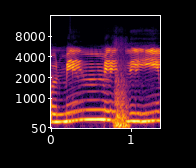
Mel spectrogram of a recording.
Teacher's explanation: من مثلہ میں میم کی زیر کو اگلے میم مشدد کے ساتھ ملانا ہے اور سا پہ تھوڑا سا ٹائم دینا ہے. دیکھنا کہ اس میں سیٹی کی آواز نہ آئے.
